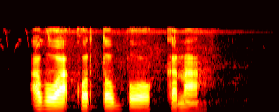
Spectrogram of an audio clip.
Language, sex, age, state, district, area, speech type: Santali, male, 18-30, West Bengal, Purulia, rural, spontaneous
